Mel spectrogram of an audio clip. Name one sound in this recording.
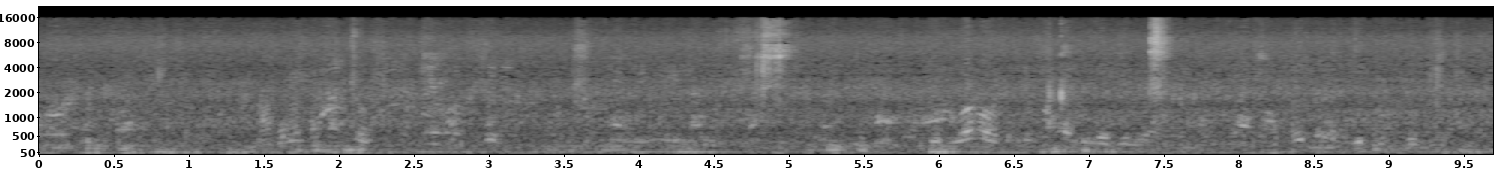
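A young woman and men talk nearby outdoors.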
